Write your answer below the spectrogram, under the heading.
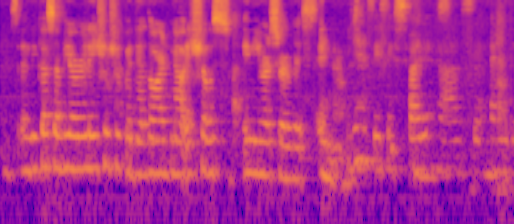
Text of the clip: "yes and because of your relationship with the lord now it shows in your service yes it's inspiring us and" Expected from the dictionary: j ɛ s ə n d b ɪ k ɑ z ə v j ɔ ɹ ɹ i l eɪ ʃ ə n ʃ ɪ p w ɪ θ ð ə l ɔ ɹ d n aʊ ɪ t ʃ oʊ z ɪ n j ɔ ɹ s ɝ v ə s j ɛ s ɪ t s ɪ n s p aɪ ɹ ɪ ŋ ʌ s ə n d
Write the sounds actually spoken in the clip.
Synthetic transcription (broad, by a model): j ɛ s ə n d b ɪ k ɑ s ə v j ɔ ɹ ɹ i l eɪ ʃ ə n ʃ ɪ p w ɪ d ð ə l ɔ ɹ d n aʊ ɪ t ʃ oʊ s ɪ n j ɔ ɹ s ɝ v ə s j ɛ s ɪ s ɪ s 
